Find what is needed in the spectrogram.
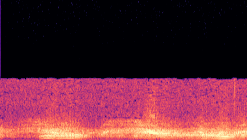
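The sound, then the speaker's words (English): Two wild cats in a jungle clearing fight tooth and claw, snarling and roaring at each other in a fierce, continuous scuffle. The growls rise and fall loudly for a few seconds, with no one speaking. “Jungle clearing, the two wild cats are at it, tooth and claw.”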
